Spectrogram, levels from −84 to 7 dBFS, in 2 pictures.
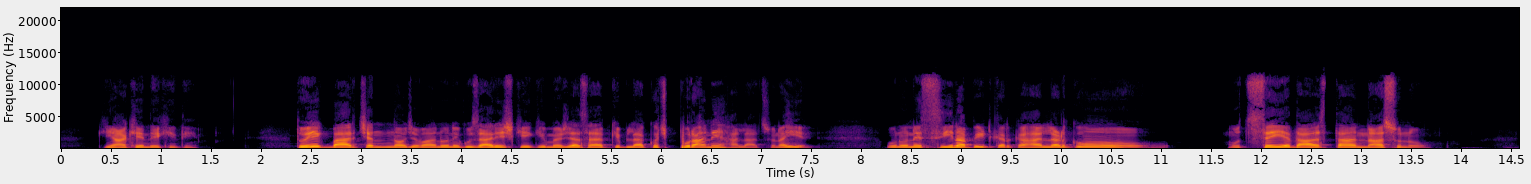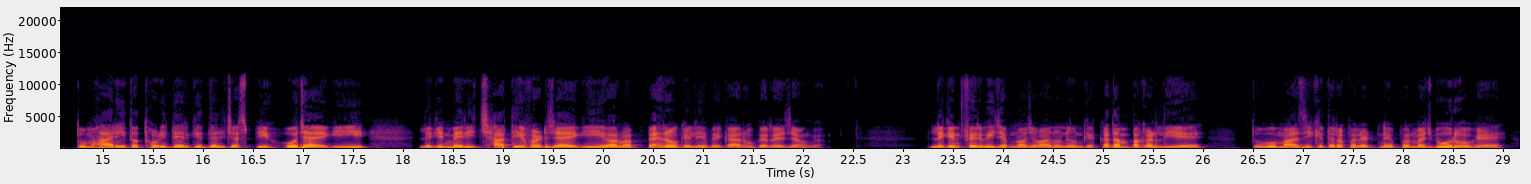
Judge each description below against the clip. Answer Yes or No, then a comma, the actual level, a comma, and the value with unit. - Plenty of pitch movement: No, average, 4.7 semitones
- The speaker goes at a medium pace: Yes, average, 165 wpm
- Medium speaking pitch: No, low, 130 Hz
